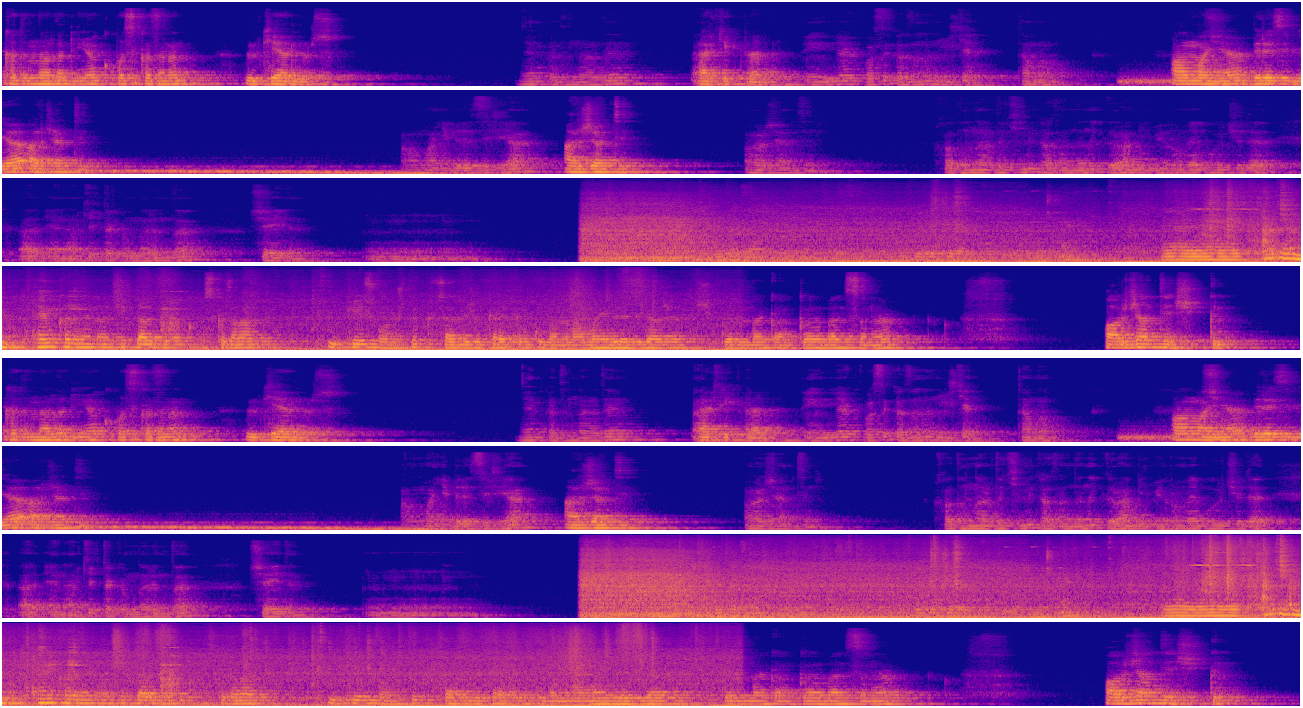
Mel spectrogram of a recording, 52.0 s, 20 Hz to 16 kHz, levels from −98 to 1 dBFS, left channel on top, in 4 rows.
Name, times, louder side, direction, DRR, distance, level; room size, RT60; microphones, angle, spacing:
voice 1, 0.0-1.8 2.4-3.3 7.0-7.1 7.4-7.7 11.7-13.9 18.6-19.3 37.6-41.6 42.2-47.9 50.0-51.2, left 2 dB, 80° left, 3 dB, 1.0 m, -24 dB
voice 2, 5.2-6.3 6.9-7.1 8.0-9.8 10.2-10.5 12.0-12.2 17.0-18.2 20.4-21.1 22.3-27.9 28.5-29.0 29.6-30.7 32.8-36.6, right 1 dB, 90° right, -4 dB, 2.2 m, -39 dB
sound 1, 11.1-17.1, equal, 20° right, 1.3 m, -37 dB
sound 2, 31.7-46.4, right 3 dB, 60° right, 0.8 m, -31 dB
19.5 x 7.1 x 3.4 m, 1.1 s
head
